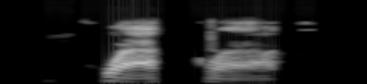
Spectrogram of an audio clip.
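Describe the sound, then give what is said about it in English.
A person voices two nasal, quack-like calls in quick succession, imitating a duck; the calls are clear, separated by a brief pause, with silence around them. “You're going to quack a little differently because that's just not how you were built.”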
